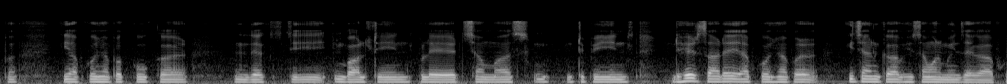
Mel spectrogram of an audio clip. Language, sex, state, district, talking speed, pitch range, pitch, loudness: Maithili, male, Bihar, Samastipur, 130 wpm, 110-120 Hz, 115 Hz, -23 LUFS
